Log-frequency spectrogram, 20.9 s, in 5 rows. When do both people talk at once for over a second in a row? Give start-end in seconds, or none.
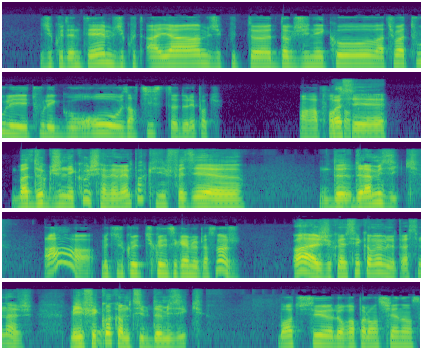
none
